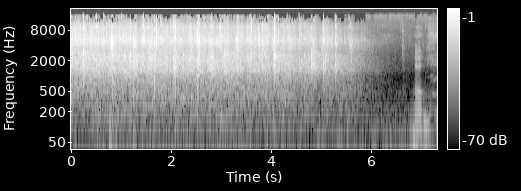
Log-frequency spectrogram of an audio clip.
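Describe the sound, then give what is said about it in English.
Audience applause, a dense, even roar of many hands clapping that holds for about five seconds, then thins and fades out before a voice speaks. “Well, we're just applauding.”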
